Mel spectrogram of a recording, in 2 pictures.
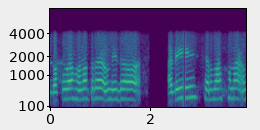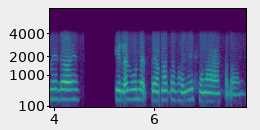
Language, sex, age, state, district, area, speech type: Santali, female, 30-45, West Bengal, Bankura, rural, conversation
